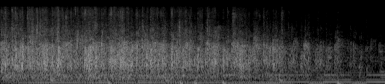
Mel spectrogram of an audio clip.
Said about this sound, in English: Another round of applause for Sean Parker. Thank you.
